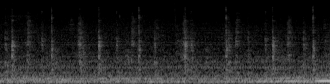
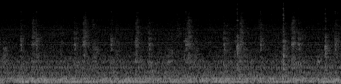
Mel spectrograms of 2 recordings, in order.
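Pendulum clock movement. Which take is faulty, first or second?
first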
